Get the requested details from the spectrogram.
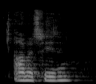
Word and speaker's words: Armatrading: Joan Armatang or Tag? – Armatrading. – Armatrading, that's it.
